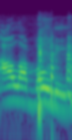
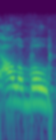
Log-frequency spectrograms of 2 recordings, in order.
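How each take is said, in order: First: The last word ends with an extra 'ee' sound. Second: The last word ends on a plain 'd' sound. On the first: The speaker calls it wrong. "You don't say a la Modi" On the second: The speaker calls it right. "You say a la mode"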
